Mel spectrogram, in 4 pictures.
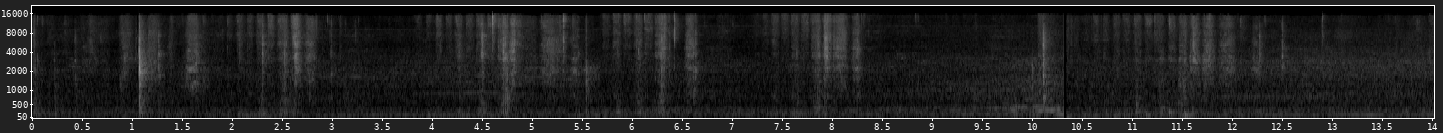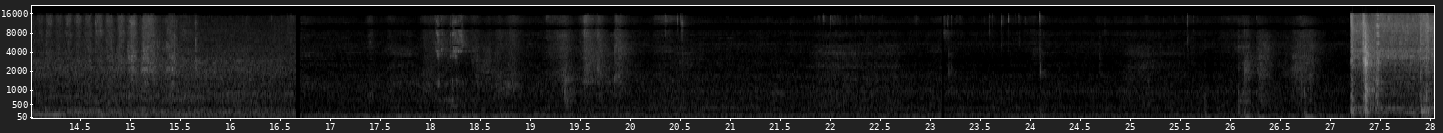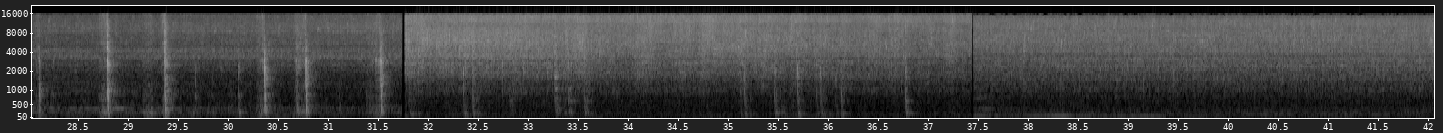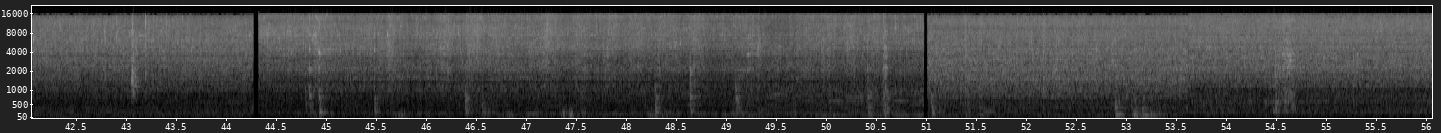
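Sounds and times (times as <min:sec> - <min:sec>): meat sizzling in a wok: 0:27.2 - 0:56.0.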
